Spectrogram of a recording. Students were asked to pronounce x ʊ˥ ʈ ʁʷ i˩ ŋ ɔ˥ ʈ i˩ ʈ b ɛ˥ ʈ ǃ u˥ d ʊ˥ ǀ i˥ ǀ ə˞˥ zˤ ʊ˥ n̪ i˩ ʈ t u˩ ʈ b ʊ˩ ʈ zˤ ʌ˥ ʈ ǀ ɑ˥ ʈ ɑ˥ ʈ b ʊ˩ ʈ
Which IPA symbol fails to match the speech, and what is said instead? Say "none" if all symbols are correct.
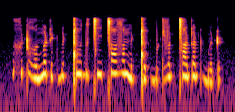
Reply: t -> ǃ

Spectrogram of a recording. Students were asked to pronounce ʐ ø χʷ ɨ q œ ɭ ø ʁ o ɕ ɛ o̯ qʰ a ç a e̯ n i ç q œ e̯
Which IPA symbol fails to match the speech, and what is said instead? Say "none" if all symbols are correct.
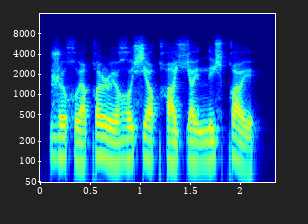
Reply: ɨ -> ɛ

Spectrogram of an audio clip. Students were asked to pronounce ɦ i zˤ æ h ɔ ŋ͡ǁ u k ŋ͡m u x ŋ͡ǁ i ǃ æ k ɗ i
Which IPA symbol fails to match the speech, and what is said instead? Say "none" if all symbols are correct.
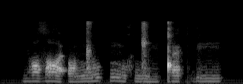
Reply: h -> ʔ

